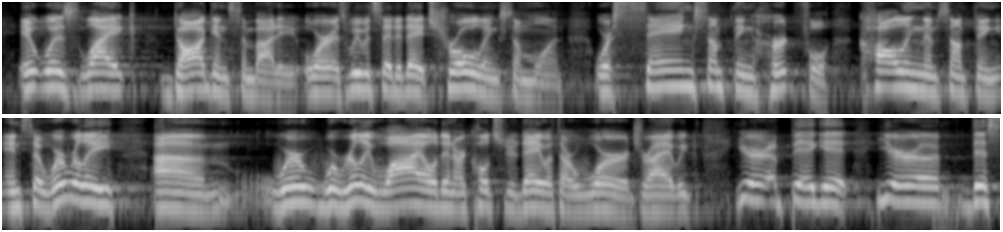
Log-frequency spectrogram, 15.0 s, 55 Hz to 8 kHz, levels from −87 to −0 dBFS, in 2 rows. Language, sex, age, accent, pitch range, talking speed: English, male, 40-59, American, 145-190 Hz, 175 wpm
